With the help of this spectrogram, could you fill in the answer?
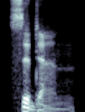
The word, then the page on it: sedan: British English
